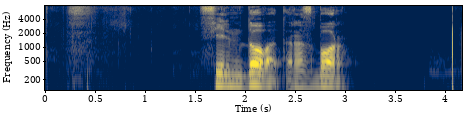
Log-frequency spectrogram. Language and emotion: Russian, neutral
